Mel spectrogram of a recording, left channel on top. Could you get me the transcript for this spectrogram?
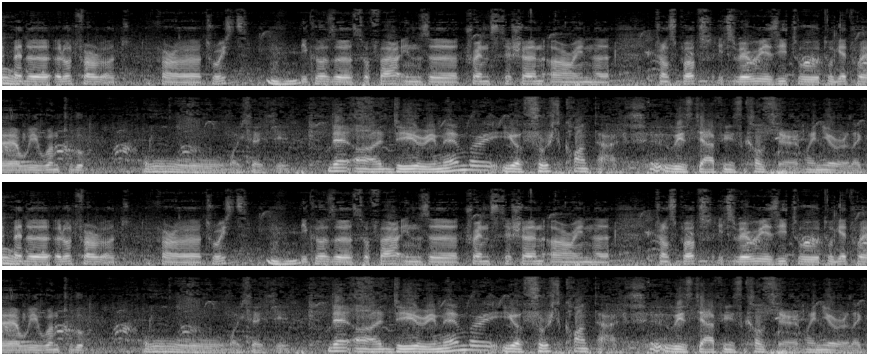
a lot for tourists, because so far in the train station or in transport, it's very easy to get where we want to go. Oh, I see. Then, do you remember your first contact with Japanese culture when you were like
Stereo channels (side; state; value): both; identical; correlation 1.00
